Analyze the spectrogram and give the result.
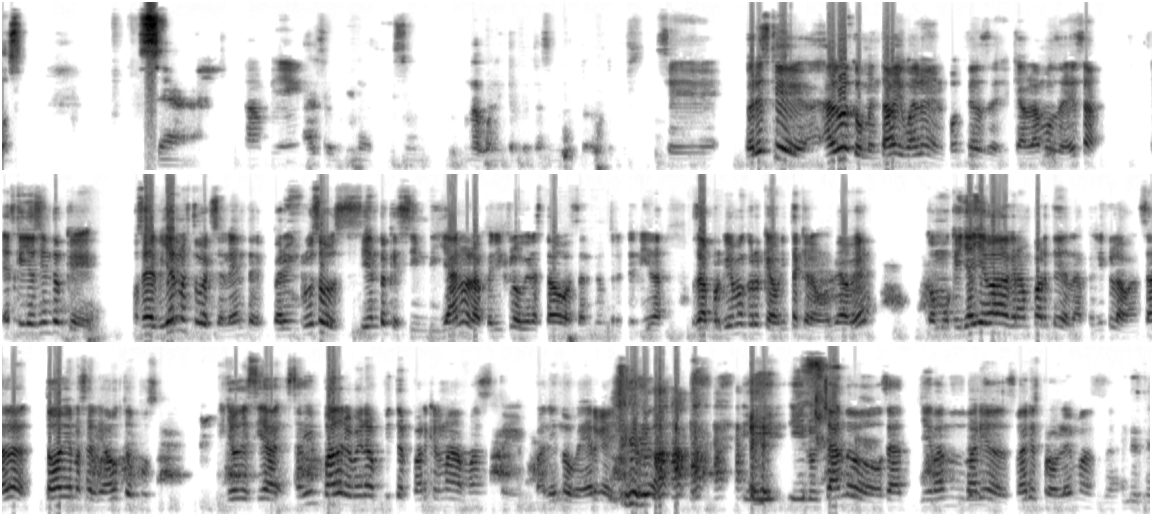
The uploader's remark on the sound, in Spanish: Con problemas de audio pero seguimos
